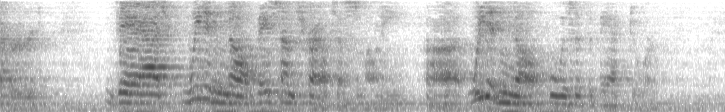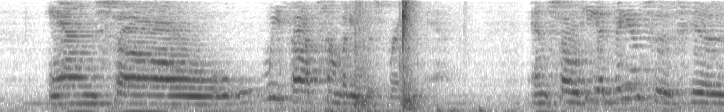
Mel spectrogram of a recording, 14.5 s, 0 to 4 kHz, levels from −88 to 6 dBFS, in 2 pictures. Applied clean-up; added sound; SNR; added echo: none; Splash, splatter; 2 dB; reverberation time 1.1 s.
